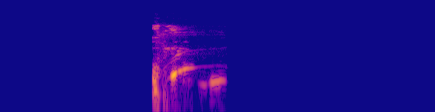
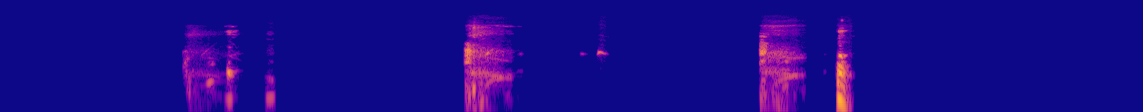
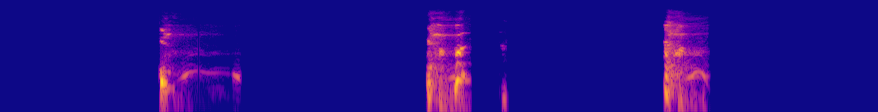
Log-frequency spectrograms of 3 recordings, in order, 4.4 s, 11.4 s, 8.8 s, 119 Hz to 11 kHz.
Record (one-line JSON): {"cough_length": "4.4 s", "cough_amplitude": 6865, "cough_signal_mean_std_ratio": 0.16, "exhalation_length": "11.4 s", "exhalation_amplitude": 16763, "exhalation_signal_mean_std_ratio": 0.12, "three_cough_length": "8.8 s", "three_cough_amplitude": 26085, "three_cough_signal_mean_std_ratio": 0.14, "survey_phase": "beta (2021-08-13 to 2022-03-07)", "age": "45-64", "gender": "Female", "wearing_mask": "No", "symptom_sore_throat": true, "symptom_fatigue": true, "symptom_headache": true, "symptom_onset": "5 days", "smoker_status": "Never smoked", "respiratory_condition_asthma": false, "respiratory_condition_other": false, "recruitment_source": "Test and Trace", "submission_delay": "3 days", "covid_test_result": "Negative", "covid_test_method": "ePCR"}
